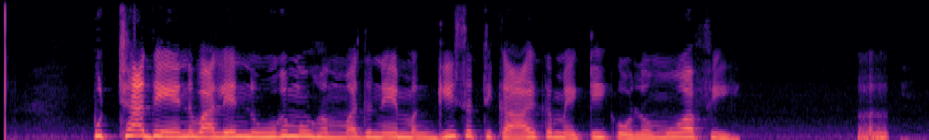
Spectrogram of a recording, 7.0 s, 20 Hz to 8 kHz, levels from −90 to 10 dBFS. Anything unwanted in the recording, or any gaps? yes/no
yes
